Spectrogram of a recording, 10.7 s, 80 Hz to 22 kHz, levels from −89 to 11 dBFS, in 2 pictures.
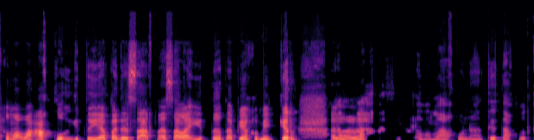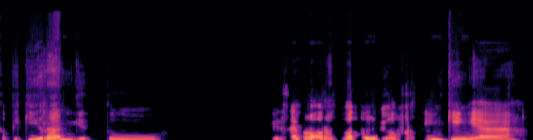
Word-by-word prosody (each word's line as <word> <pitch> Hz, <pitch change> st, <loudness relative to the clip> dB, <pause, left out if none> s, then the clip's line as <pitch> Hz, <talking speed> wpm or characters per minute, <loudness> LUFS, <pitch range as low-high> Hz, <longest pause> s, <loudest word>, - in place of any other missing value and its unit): ke 205 Hz, 0 st, -6 dB
mama 185 Hz, +1 st, 0 dB
aku 200 Hz, +3 st, +1 dB
gitu 185 Hz, 0 st, -8 dB
ya 200 Hz, -, +2 dB
pada 185 Hz, -3 st, +2 dB
saat -, -, 0 dB
masalah 175 Hz, -1 st, 0 dB
itu 200 Hz, -, -7 dB
tapi 205 Hz, +3 st, -4 dB
aku 245 Hz, -, -14 dB
mikir, 235 Hz, +5 st, +3 dB, 0.4 s
alah 190 Hz, -, -2 dB, 0.2 s
alah 205 Hz, -, -3 dB
kasihan 375 Hz, -, -20 dB
mama 185 Hz, -, -10 dB
aku 210 Hz, -, -15 dB
nanti 190 Hz, +1 st, -12 dB
takut 190 Hz, -3 st, -12 dB
kepikiran 270 Hz, +11 st, +2 dB
gitu. 180 Hz, -4 st, -6 dB, 1.1 s
Biasanya 225 Hz, +4 st, -1 dB
kalau 250 Hz, -3 st, +6 dB
orang 210 Hz, -1 st, -2 dB
tua 220 Hz, 0 st, +6 dB
itu 290 Hz, -, -8 dB
lebih 245 Hz, -, 0 dB
overthinking 255 Hz, +6 st, +1 dB
ya. 185 Hz, +4 st, +1 dB
205 Hz, 165 wpm, -22 LUFS, 185-235 Hz, 1.1 s, kalau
